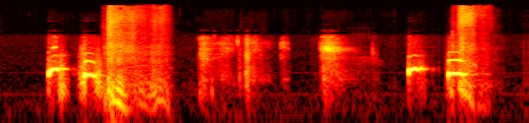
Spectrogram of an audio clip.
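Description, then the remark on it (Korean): A person imitates a cuckoo call as a light first impression: two short two-note hoots, a breathy burst and soft murmurs in the gap, then another two-note call, fairly loud. “어, 일단 첫 번째 가볍게 그냥 뻐꾸기 소리.”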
